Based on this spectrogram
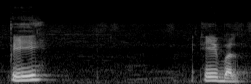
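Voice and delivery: पेएबल stretched very slowly, each vowel held, पे then ए then बल; drawn-out payable. Shown as a demonstration. Shorthand teacher sounding out पेएबल for students, slow and stretched. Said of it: "तो आपको पूरा sound पे ध्यान देना है".

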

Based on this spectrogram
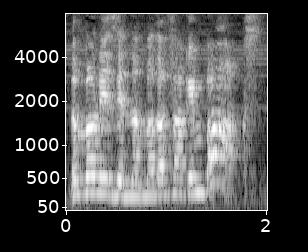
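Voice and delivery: high, loud thug crowing; gangster gloat. A narrator's reading. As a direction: crow over the win.

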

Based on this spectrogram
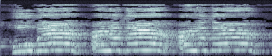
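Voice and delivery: high calling into the woods. A narrator's reading. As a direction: call out far, voice high. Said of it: "They call".

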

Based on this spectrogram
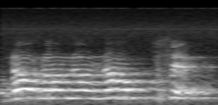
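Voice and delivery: high, sharp no no no, sit; high-pitched correction to a dog breaking its sit; sharp dog command. Shown as a demonstration. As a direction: snap the command at a dog that moves. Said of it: "and I go".

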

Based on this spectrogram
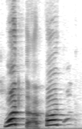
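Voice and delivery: high shocked shout; shocked yell. Real, not acted. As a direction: yell it in disbelief. Shocked at price.

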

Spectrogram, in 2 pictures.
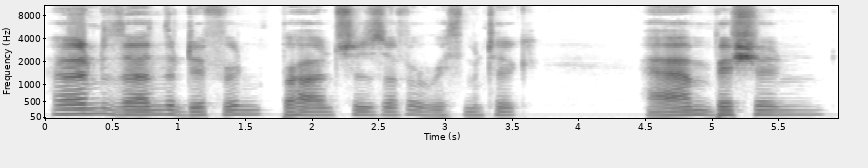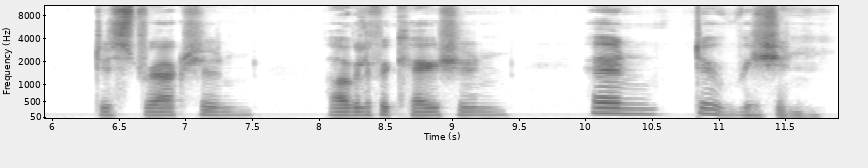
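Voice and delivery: very slow, drawn-out recital; doleful Mock Turtle. A narrator's reading. Mock Turtle listing branches of arithmetic, slow and solemn. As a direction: intone each subject separately, stretching the vowels.

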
